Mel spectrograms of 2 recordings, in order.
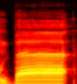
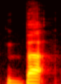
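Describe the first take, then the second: First: The vowel is drawn out long. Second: The vowel is said short.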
